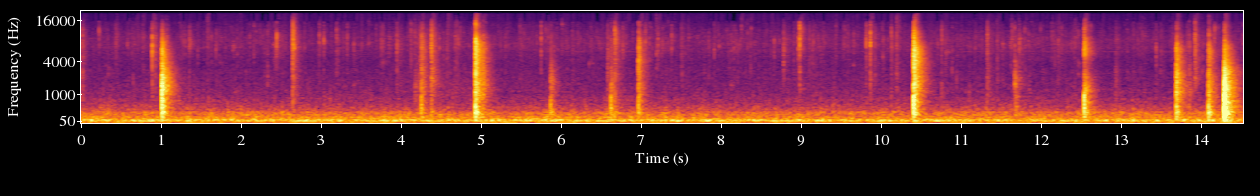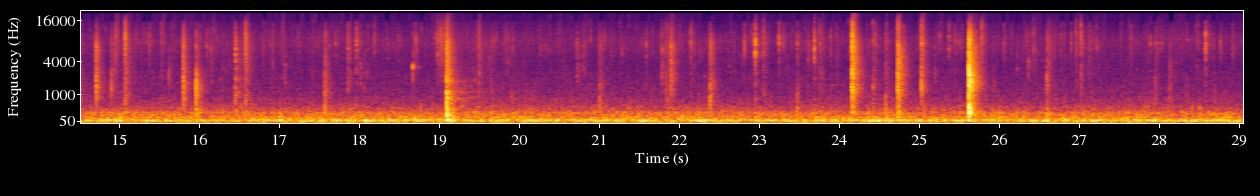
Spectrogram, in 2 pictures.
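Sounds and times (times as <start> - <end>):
fire low rumble: 0.0 - 29.0
wood fire crackling and popping: 0.0 - 29.0.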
